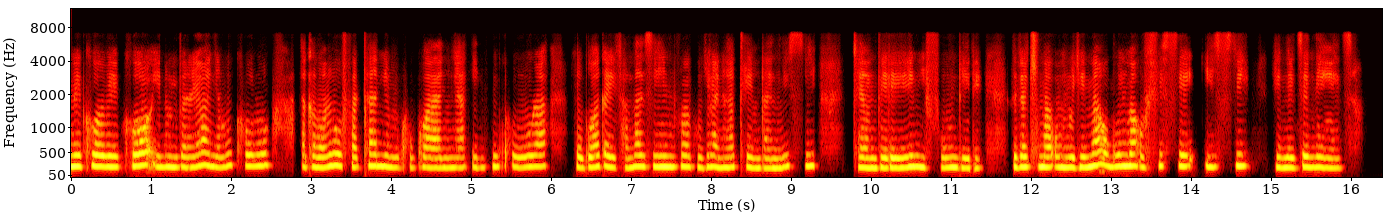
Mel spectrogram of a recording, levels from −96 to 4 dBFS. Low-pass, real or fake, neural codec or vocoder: 7.2 kHz; fake; codec, 16 kHz, 1 kbps, FreqCodec, smaller model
